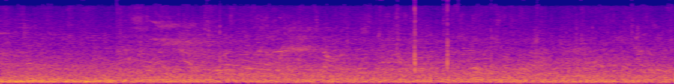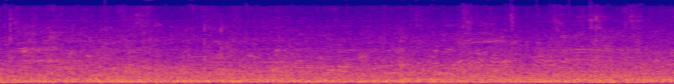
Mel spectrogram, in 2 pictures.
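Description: Voices of a crowd of men murmur and chat nearby outdoors.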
